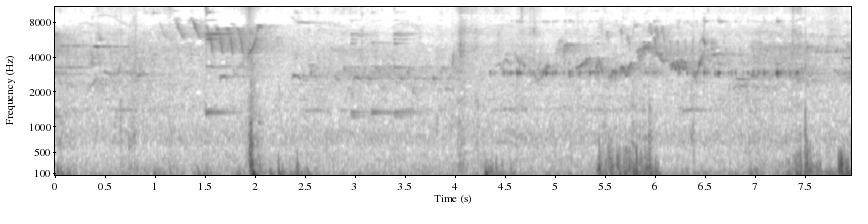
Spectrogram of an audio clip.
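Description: Small birds chirping and trilling in an outdoor rural ambience, with scattered knocks and thumps. The loudest is a sharp knock about two seconds in.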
